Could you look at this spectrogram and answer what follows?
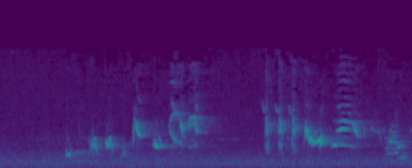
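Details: A male Eurasian blackcap, a garden bird, sings two quick bursts of high, chattering warble ending in clearer, wistful fluted notes, over a faint steady background hiss.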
